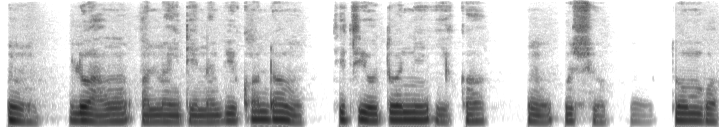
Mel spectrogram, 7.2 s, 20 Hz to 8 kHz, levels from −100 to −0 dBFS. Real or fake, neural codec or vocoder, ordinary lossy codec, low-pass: real; none; none; none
